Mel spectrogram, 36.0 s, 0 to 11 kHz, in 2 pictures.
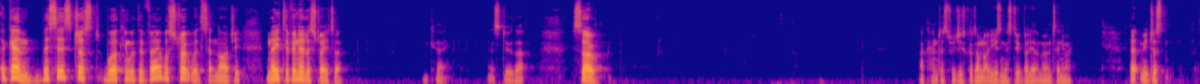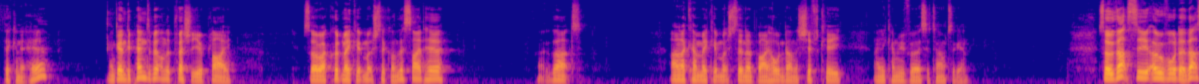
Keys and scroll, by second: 8.6 shift+space.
